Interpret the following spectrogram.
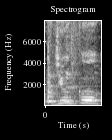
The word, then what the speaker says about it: Jungkook: Bacanya gimana? Jungkook.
